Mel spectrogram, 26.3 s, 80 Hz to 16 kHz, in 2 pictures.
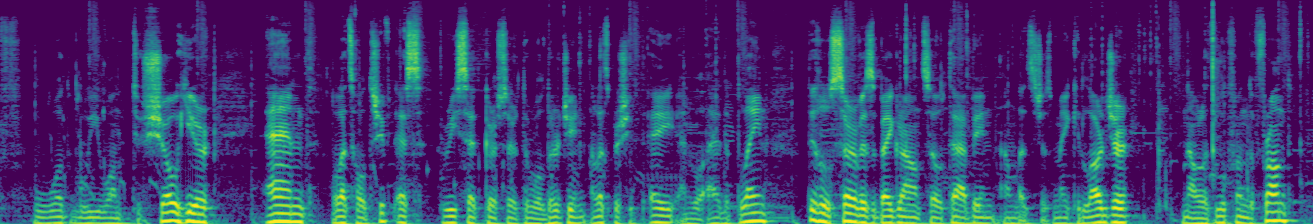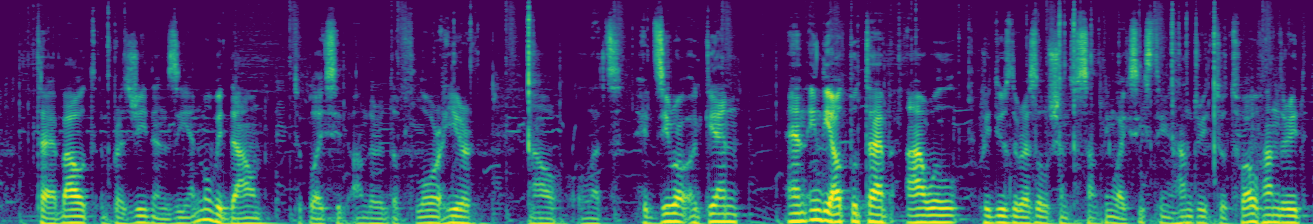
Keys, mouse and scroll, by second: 3.5 shift+s, 5.8 shift+a, 7.4-8.9 scroll down 1, 8.9 scroll down 1, 9.0 Tab, 9.6 s, 10.8 click, 12.0 KP_1, 12.9 Tab, 13.3-13.9 scroll up 2, 14.1 g, 14.3 z, 16.9 shift+click, 18.3 KP_0, 19.3-20.0 scroll up 2, 21.5 click, 22.6-25.2 drag, 23.7 KP_0, 24.9 KP_0.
